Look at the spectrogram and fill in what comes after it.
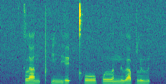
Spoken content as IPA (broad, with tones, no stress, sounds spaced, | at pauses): k l a˧ n pʰ i˨˩ n j e˦˥ ʔ kʰ oː˦˥ p ɤː˥˩ n ɯ˩˦ a̯ p l ɯː˥˩ t̚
